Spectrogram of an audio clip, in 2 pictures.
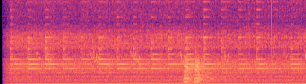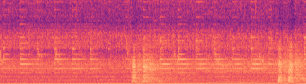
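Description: Railroad crossing bell ringing while an approaching Metra commuter train's rumble grows steadily louder. The train horn sounds three brief blasts, about four, nine and twelve seconds in.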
